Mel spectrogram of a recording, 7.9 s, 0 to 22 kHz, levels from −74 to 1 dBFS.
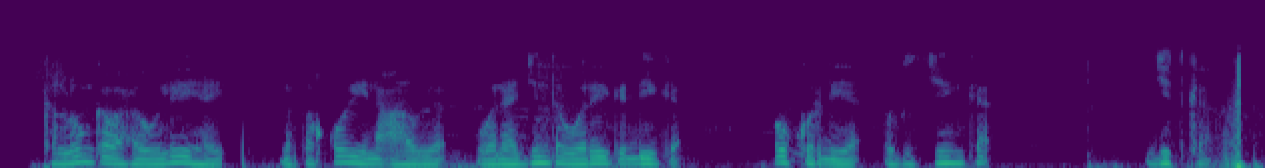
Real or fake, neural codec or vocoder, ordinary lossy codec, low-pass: real; none; none; 7.2 kHz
